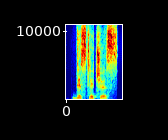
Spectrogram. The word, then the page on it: distichous: Indian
